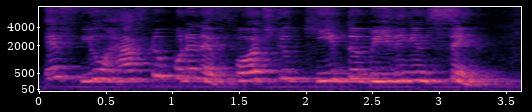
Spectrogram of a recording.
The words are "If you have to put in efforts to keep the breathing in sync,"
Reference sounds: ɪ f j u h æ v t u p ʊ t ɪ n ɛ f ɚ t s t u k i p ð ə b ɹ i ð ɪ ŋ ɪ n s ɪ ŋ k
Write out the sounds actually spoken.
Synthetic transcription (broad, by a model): ɪ f j u h æ v t u p ʊ t ɪ n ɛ f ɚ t t u k i p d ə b i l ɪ ŋ ɪ n s ɪ ŋ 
